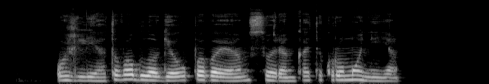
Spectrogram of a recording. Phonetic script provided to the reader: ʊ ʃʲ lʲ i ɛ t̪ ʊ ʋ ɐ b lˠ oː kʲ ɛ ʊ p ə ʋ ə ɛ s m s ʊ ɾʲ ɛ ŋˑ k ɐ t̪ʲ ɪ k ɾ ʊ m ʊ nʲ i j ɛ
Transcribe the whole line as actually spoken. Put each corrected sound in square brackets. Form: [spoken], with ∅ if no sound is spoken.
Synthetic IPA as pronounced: ʊ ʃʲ lʲ i ɛ t̪ ʊ ʋ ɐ b lˠ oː [ɡʲ] ɛ ʊ p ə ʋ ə ɛ [∅] m s ʊ ɾʲ ɛ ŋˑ k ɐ t̪ʲ ɪ k ɾ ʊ m ʊ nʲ [ɪ] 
